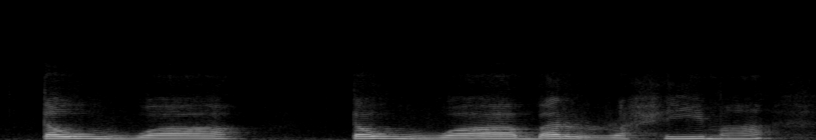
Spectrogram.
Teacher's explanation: काना तव्वाबर रहीमा में वाव मुशद्दद है, सख्ती कीजिए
